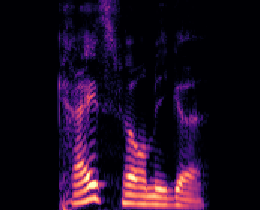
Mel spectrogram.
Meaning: inflection of kreisförmig: 1. strong/mixed nominative/accusative feminine singular 2. strong nominative/accusative plural 3. weak nominative all-gender singular
- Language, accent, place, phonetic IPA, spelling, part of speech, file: German, Germany, Berlin, [ˈkʁaɪ̯sˌfœʁmɪɡə], kreisförmige, adjective, De-kreisförmige.ogg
